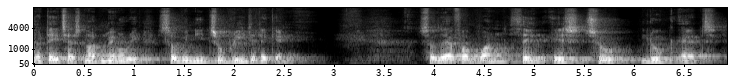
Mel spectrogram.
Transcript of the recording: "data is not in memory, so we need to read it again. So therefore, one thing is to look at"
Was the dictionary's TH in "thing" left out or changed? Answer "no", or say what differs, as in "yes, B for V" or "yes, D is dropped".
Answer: no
